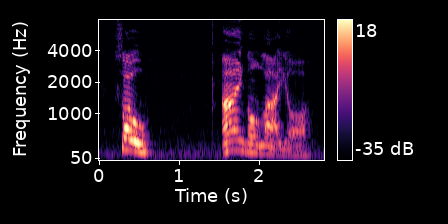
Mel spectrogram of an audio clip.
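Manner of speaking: normal talking voice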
